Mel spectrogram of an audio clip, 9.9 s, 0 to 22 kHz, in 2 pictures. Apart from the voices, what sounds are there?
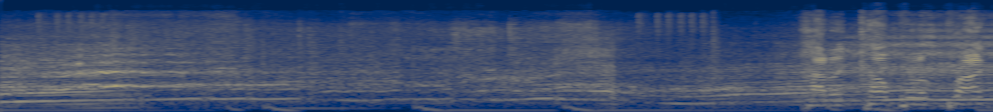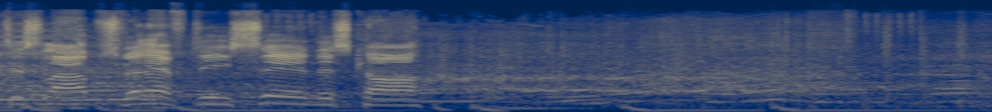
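drift car skidding, tires squealing at D1GP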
